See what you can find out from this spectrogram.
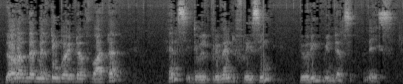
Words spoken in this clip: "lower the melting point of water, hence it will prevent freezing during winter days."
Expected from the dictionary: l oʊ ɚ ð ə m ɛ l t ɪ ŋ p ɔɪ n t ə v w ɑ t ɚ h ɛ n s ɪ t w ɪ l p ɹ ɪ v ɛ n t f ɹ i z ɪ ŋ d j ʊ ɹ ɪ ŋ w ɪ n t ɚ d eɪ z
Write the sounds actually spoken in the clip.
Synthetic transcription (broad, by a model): l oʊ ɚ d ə m ɛ l t ɪ ŋ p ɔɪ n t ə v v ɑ t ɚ h ɛ n s ɪ t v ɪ l p ɹ ɪ v ɛ n t f ɹ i s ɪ ŋ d j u ɹ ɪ ŋ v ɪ n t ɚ d eɪ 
